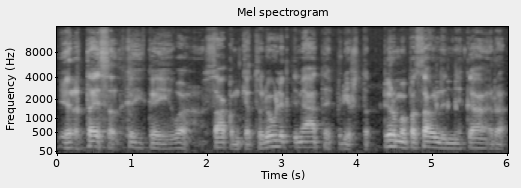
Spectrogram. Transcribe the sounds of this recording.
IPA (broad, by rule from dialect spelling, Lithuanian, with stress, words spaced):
ɪr ˈtɐɪs oːt ˈkɐɪ kɐɪ ˈʋɐ ˈsɑːkoːm kʲɛtʊˈrʲoːlʲɪktʲɪ ˈmʲætɐɪ ˈpʲrʲiɛʃ tɐ ˈpʲɪrmɐ pɐˈsɐʊlʲɪnʲɪ ˈkɑːrɐ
